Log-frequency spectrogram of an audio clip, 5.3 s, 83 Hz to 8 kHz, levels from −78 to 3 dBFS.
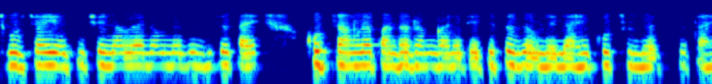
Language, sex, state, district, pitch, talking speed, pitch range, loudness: Marathi, female, Maharashtra, Dhule, 230 Hz, 200 wpm, 220-230 Hz, -22 LUFS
